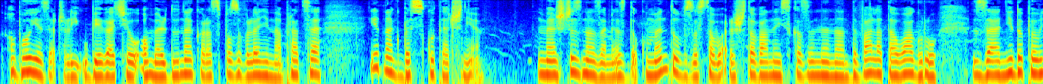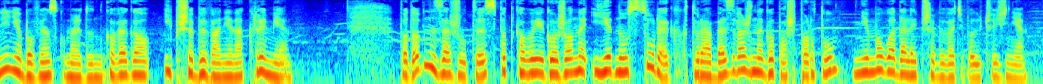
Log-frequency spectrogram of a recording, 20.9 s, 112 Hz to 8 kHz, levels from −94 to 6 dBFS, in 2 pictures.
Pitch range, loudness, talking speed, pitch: 165-200 Hz, -17 LUFS, 145 wpm, 180 Hz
